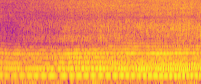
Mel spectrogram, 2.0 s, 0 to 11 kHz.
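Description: Skydio 2 quadcopter drone's propellers running with a steady hum, growing gradually louder as the drone flies in closer.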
